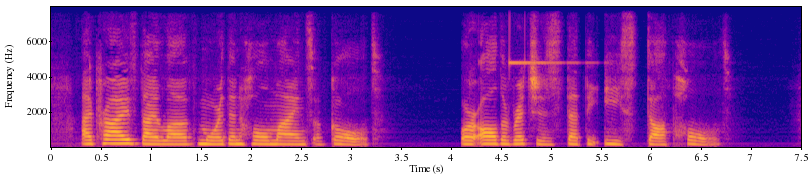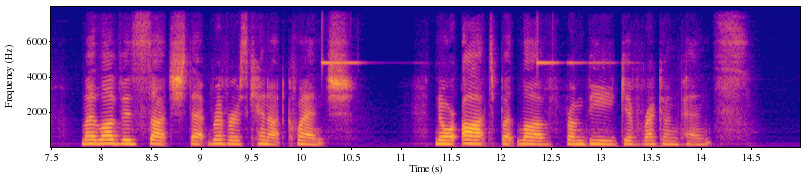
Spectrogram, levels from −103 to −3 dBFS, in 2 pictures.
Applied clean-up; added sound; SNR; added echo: neural mask model RNNoise.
